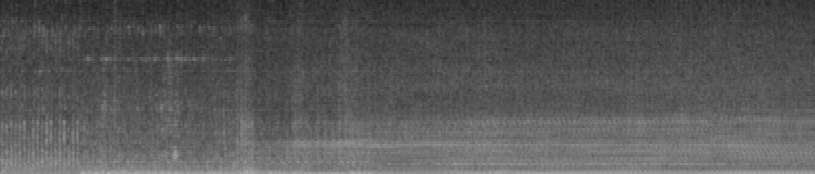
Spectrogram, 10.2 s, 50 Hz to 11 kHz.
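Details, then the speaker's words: Yanmar 38 hp inboard marine diesel in a boat, owner complained of too much vibration and asked if all cylinders fire; heavy, uneven clatter settling to a steady low drum; excessive vibration at idle, idle adjustment planned. "as you can see it is vibrating a lot it's normal that you have some vibration but this it sounds and looks like it's a little bit too"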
